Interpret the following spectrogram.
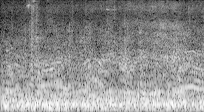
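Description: Crowd of people talking all at once: a steady hubbub of overlapping voices with no single speaker standing out.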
